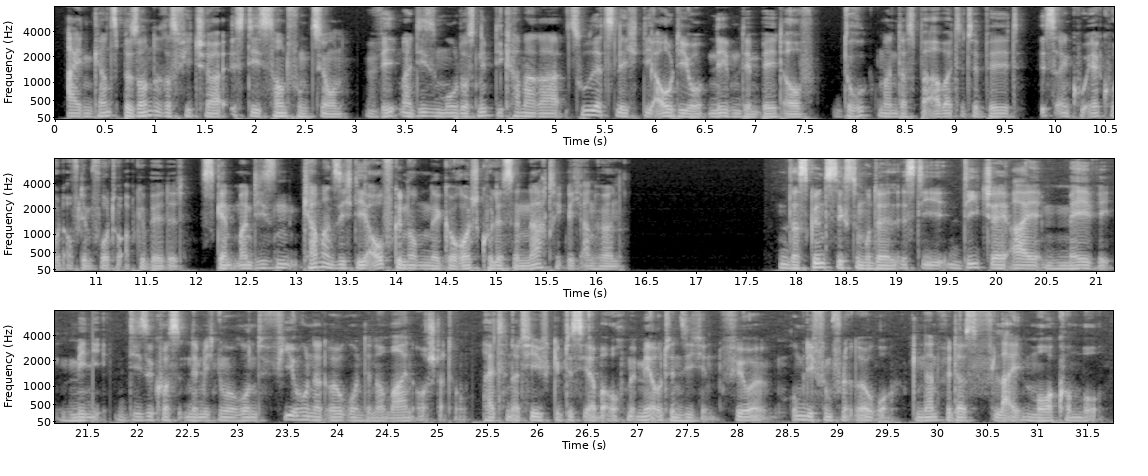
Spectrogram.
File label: German, Male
